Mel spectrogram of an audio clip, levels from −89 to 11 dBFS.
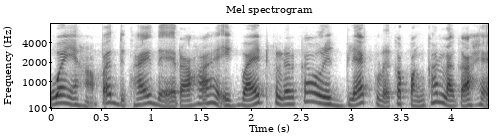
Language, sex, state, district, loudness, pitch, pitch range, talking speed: Hindi, female, Madhya Pradesh, Dhar, -20 LUFS, 230 Hz, 215-270 Hz, 260 wpm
